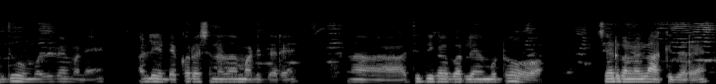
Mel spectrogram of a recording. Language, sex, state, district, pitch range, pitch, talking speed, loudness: Kannada, male, Karnataka, Mysore, 115-135 Hz, 125 Hz, 125 wpm, -33 LUFS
